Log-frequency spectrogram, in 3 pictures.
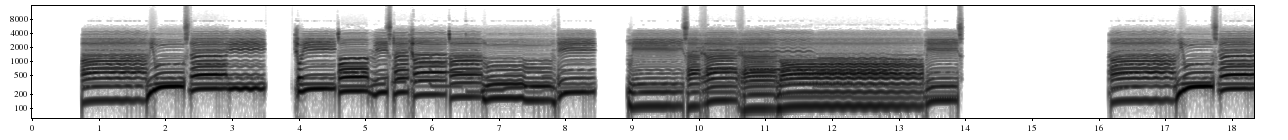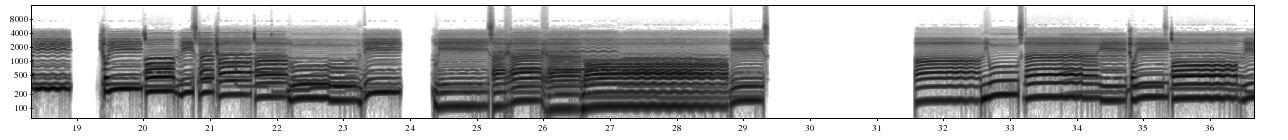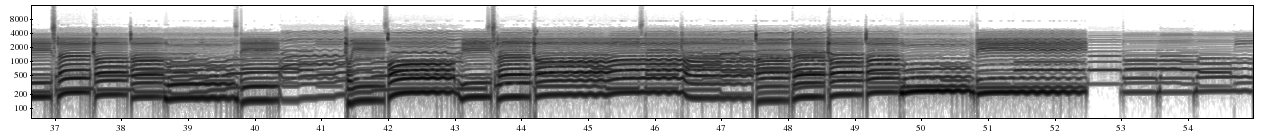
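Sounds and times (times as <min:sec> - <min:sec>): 
bass voices singing a short mass: 0:00.8 - 0:03.4, 0:04.0 - 0:13.9, 0:16.2 - 0:23.6, 0:24.4 - 0:29.3, 0:31.6 - 0:54.9.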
